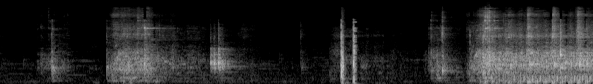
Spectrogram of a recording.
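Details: 6.5 hp gas engine on a portable hydraulic power unit (13 gpm two-stage pump, 2000 psi); a few sputtering start attempts, then catches and runs evenly and busily; normal running.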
